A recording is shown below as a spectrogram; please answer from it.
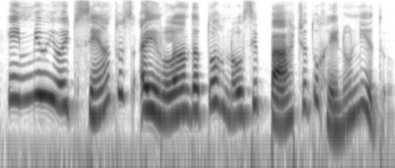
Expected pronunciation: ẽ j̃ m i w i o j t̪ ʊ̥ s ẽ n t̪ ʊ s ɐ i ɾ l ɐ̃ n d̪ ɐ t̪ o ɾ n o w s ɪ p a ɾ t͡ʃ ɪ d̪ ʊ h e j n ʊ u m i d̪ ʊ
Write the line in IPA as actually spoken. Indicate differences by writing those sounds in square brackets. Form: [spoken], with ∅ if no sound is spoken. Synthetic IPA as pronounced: ẽ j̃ m i w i o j t̪ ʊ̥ s ẽ n t̪ ʊ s ɐ i ɾ l ɐ̃ n d̪ ɐ t̪ o ɾ n o w s ɪ p a ɾ t͡ʃ ɪ d̪ ʊ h e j n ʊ u [n] i d̪ ʊ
